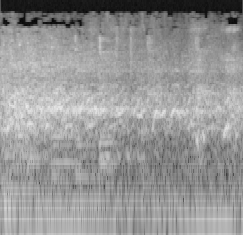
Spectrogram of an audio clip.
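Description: People laughing, starting suddenly and running on as breathy, unbroken laughter.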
